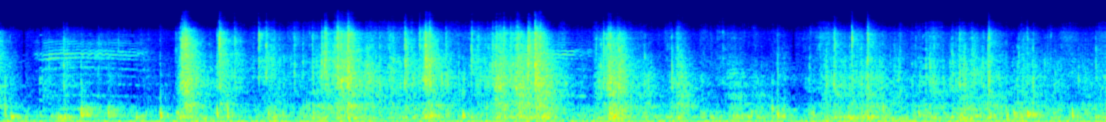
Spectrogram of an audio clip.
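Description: A sheep bleats once, a wavering call of about a second starting half a second in. Then comes a run of rustling and scraping as feed bags and bins are handled, while a flock of sheep eats at a wooden fenceline feeder.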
